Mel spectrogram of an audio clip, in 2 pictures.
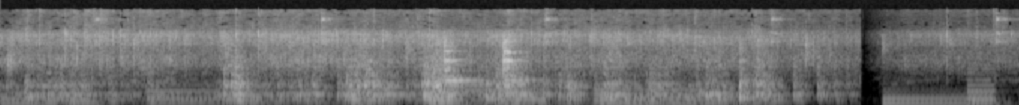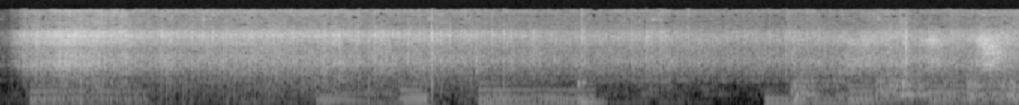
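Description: Sliced garlic, shallots and chillies frying in oil in an aluminium wok, stirred and scraped with a wooden spatula. After a brief break about six seconds in, the sizzle turns louder and steady.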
